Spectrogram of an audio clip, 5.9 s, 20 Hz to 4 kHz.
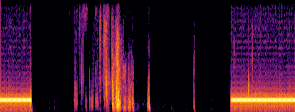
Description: Ringback tone (North America), 440 + 480 Hz.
